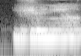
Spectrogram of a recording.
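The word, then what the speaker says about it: génial: Bacanya jeune. Dan yang terakhir ini genial. Genial itu artinya kayak excellent, kayak great, gitu kayak keren.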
